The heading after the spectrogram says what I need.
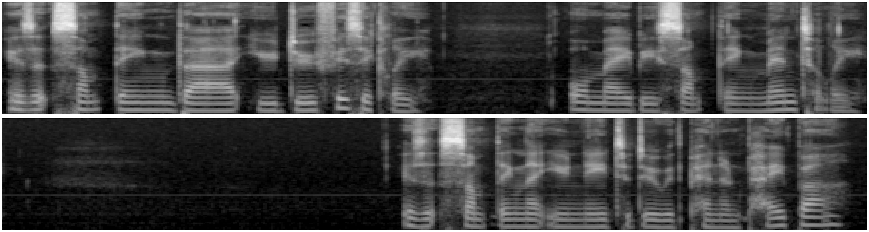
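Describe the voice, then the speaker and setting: A woman with a low voice leads a guided meditation. She speaks very gently and slowly, leaving space between short phrases. The sound is close and dry, with no room echo. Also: flat delivery. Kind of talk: guided meditation, slow soothing instruction.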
